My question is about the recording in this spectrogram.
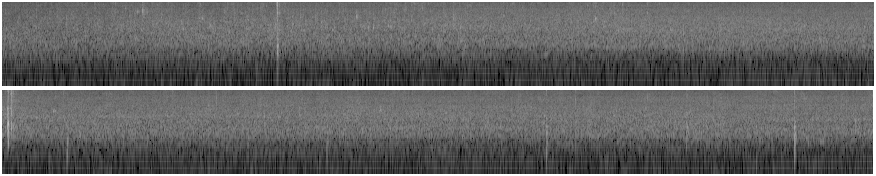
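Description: Steady hiss of rainwater running off after a cloudburst, with a few sharp ticks scattered through it, the loudest about nine seconds in.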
